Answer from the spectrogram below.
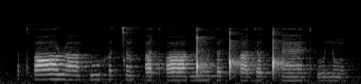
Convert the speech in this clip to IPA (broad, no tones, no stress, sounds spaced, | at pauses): tʼ ɑː ɹ ɑ̃ː h u x ʌ ǀ ə̃ pʼ ɑ tʼ ɑː ŋ͡ǃ ũ s ʌ ǃʰ ɑ t ʌ ǃʰ æ̃ː tʼ u n ũ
